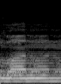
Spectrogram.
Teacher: گنہ کی مقدار 1 الف کی مقدار ہے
